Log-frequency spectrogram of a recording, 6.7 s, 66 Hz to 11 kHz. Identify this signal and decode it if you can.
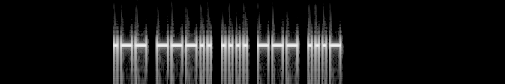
Morse code, heard as a keyed tone, about 25 wpm, 690 Hz. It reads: W8HOV
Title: USA Call Signs - 5 Characters - 25wpm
